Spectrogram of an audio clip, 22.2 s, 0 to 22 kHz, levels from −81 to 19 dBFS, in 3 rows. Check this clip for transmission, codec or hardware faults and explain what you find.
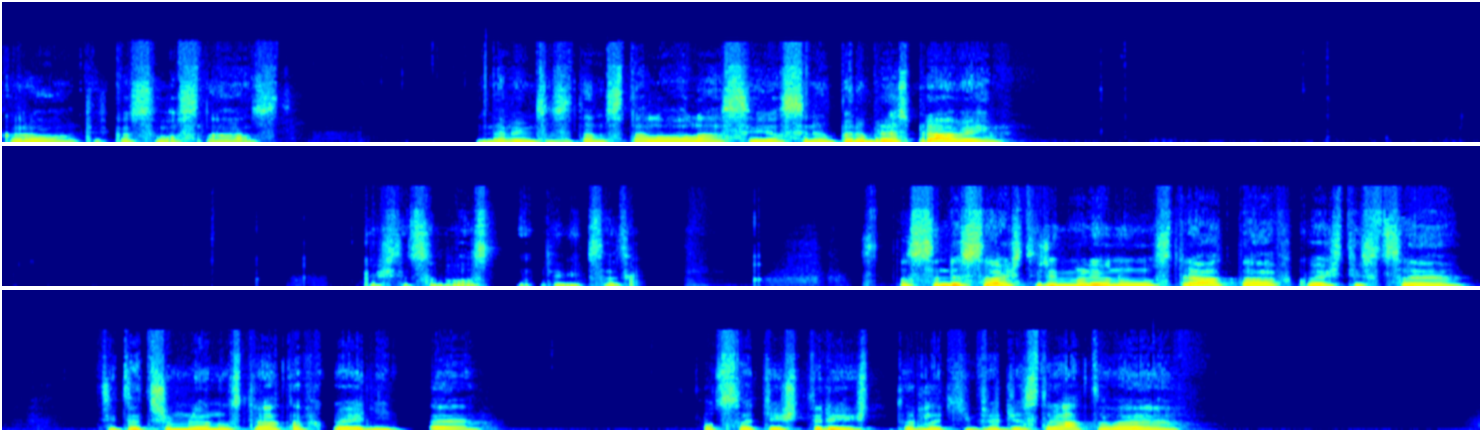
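Yes, the speech has network packet-loss faults, clustered between 9.8 and 11.7 s and again around 16.4 to 17.2 s.

From 9.79 to 10.00 s, and from 10.56 to 10.83 s after "co bylo ty", the audio stops. Each gap starts with a held continuation of the last sound, then goes silent for 90 ms and 200 ms. About 180 ms and 240 ms of speech are lost. A long network dropout is the likely cause. The receiver stretched the last sound, ran out, and resumed later.

There are four bursts of packet loss, at 10.03 to 10.11 s after "co bylo", 10.26 to 10.35 s after "co bylo ty", 11.46 to 11.54 s, and 11.63 to 11.72 s. Each removes about 60 ms. The receiver filled each hole by continuing the last sound at lower level, giving a brief held buzz or fading hiss.

From 16.38 to 17.19 s there is repeated packet loss with a robotic sound. 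There are four gaps, the longest 180 ms, and 300 ms of speech is missing in total. Concealment fills 37 percent of that span, so the speech sounds choppy and patched.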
